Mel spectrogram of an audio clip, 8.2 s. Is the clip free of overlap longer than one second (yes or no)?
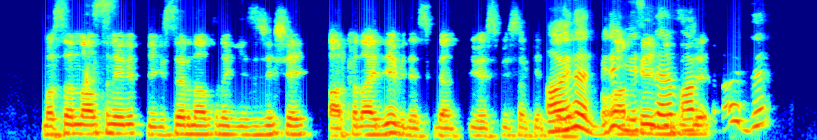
no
